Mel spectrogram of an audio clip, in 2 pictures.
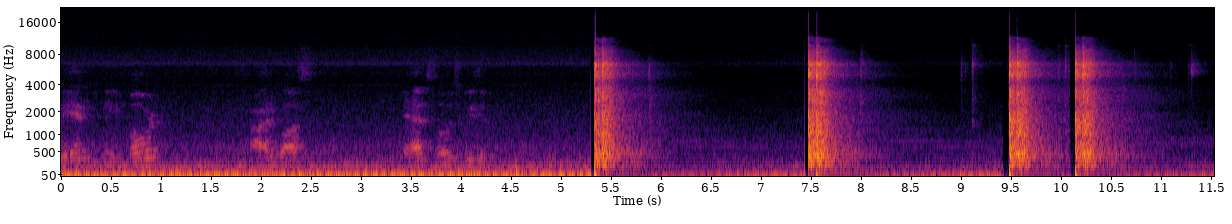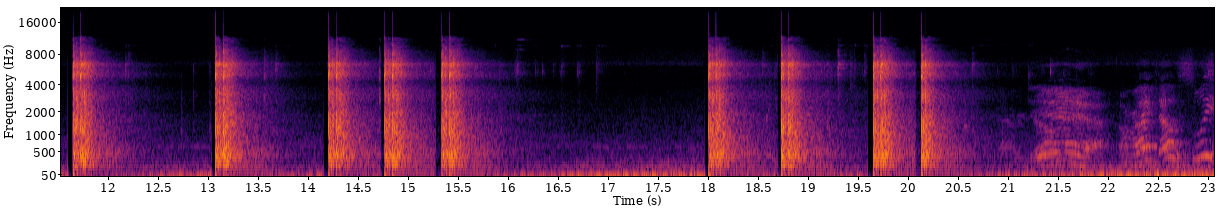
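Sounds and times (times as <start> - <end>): gunshots ringing indoors: 5.3 - 6.2, 7.4 - 8.4, 9.4 - 16.2, 18.0 - 20.8.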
